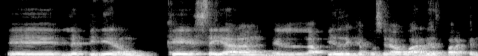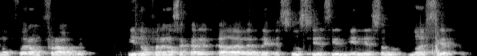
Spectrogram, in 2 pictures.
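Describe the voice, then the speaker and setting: A man preaching a sermon in church, earnest, rising in pitch for emphasis and often restarting his sentences. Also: fairly even intonation, moderate pace, mellow, highs cut off. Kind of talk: sermon over an online stream. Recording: echoey room with faint background hiss.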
